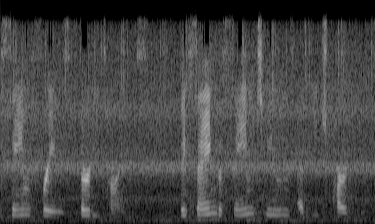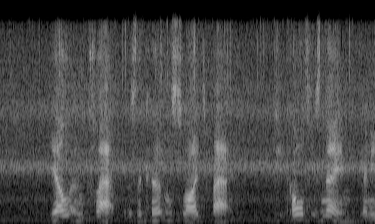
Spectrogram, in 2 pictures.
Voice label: Jabra Elite 5 Wind microphone sample

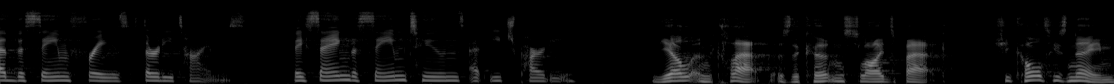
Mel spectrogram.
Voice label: Reverb; Turtle Beach Battle Buds

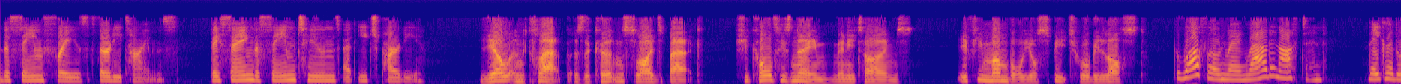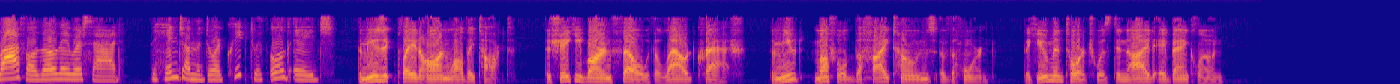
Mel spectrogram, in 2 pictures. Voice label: Beyerdynamic Aventho 300 Ideal

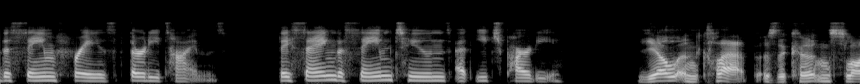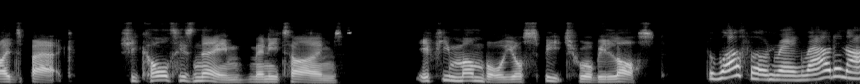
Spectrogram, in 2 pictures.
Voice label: Ideal microphone sample; Anker Soundcore Liberty 4 NC

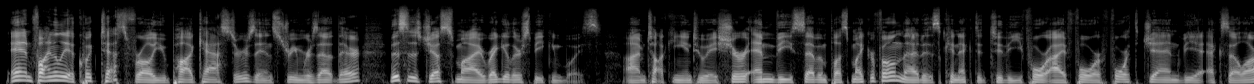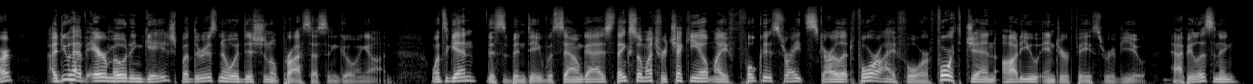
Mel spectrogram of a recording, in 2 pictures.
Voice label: Speaking Voice Demo Air Mode Engaged; Scarlett 4i4; focusrite

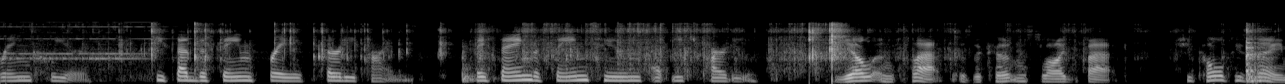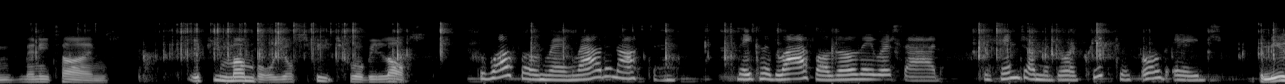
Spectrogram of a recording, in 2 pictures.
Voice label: Beats Fit Pro Office microphone sample

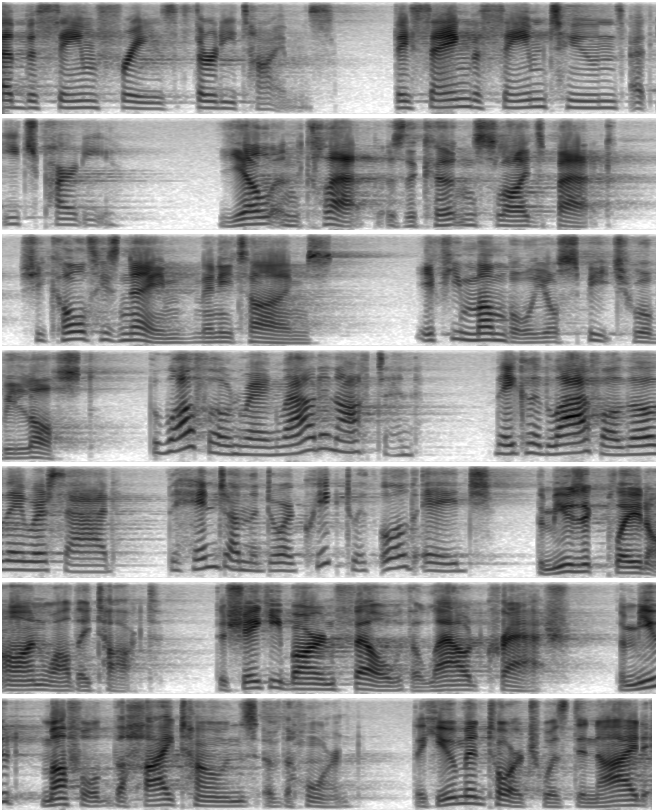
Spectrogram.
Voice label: Reverb microphone sample; Logitech G535

